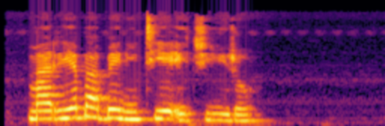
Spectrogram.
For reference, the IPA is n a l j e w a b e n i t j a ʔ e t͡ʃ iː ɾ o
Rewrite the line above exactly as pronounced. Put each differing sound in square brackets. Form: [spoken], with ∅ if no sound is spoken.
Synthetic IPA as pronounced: [m] a [ɾ] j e [b] a b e n i t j [e] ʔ e t͡ʃ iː ɾ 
